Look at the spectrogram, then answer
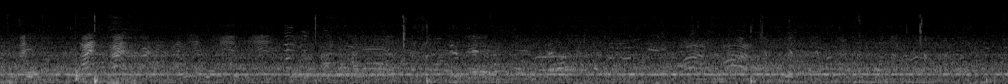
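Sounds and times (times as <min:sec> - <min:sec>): distant voices shouting: 0:00.0 - 0:10.0
steady humming tone: 0:00.0 - 0:10.0.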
